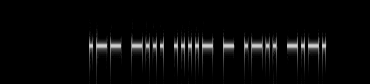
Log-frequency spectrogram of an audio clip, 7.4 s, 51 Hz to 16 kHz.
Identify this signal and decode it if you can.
Morse code, heard as a keyed tone, about 17 wpm, 700 Hz. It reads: WB4TLC
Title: USA Call Signs - 6 Characters - Repeated 2x - 17wpm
